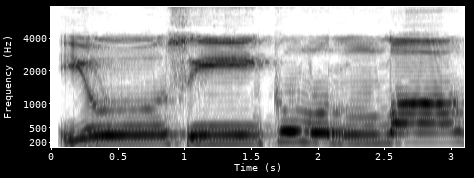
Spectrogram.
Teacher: لفظ اللہ کو موٹا رکھیے گا، اس سے پہلے میم کے اوپر پیش کی وجہ سے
